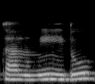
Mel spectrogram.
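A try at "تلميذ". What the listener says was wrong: Tilmid. Kenapa talmid? Ini bahasa sudah familiar ya, tilmid.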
